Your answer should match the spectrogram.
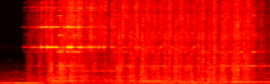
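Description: Dry breakfast cereal poured from a cardboard box into a bowl: a dense, steady rattle of pieces hitting the bowl, starting about half a second in.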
